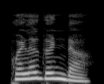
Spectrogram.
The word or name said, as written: ಪುಳ್ಕೊಂಡ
